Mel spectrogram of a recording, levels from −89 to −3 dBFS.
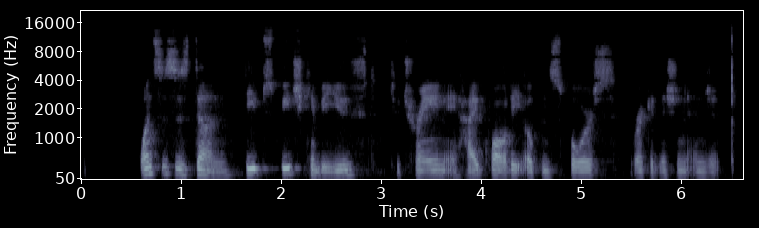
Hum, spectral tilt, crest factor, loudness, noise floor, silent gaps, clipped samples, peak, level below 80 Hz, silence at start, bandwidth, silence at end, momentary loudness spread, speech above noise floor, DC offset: none; -4 dB/octave; 22 dB; -44 LUFS; under -90 dBFS; none; under 0.1%; -22 dBFS; -84 dBFS; 0.6 s; 14 kHz; 0.1 s; 10 LU; over 45 dB; under 0.1%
